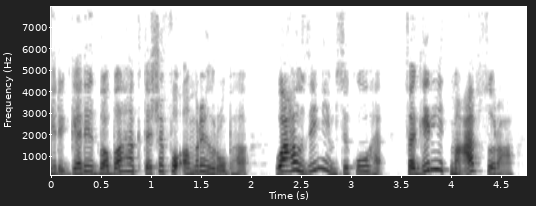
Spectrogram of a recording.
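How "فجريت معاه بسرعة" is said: usual speaking voice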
